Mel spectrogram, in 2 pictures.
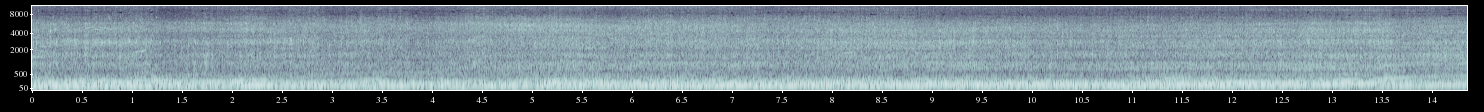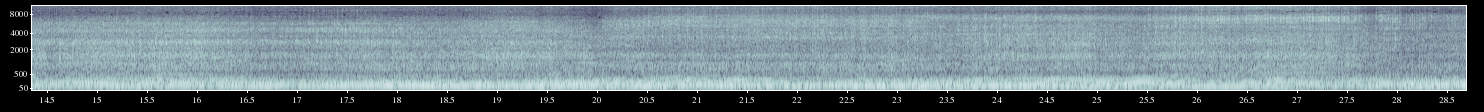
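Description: Several modified compact demolition-derby cars' engines running and revving together, loud and continuous. Their pitch rises and falls as the cars accelerate, back up and ram each other.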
